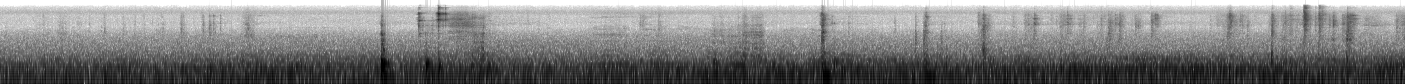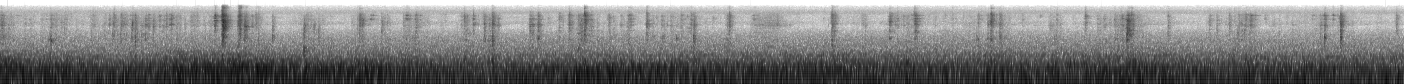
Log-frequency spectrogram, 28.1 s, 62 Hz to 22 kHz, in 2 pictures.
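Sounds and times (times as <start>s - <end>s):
metal parts clinking: 4.2s - 4.8s.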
